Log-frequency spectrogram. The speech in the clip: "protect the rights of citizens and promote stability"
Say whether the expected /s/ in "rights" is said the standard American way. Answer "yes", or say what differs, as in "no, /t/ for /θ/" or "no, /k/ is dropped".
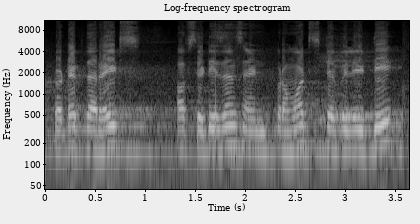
yes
